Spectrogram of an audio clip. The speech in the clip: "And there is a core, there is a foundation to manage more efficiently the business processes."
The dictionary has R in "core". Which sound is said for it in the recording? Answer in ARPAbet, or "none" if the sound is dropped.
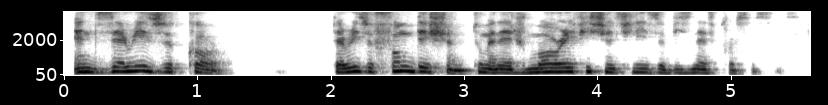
L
